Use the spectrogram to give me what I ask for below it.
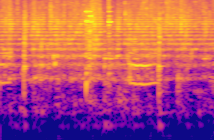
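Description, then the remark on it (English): Water splashes and gushes in a steady stream from a hand pump on a farm without running water, with brief metallic squeaks from the pump handle cutting through the flow; the water is for livestock and household use. “We got water from hand pumps for both the livestock and for our own use.”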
